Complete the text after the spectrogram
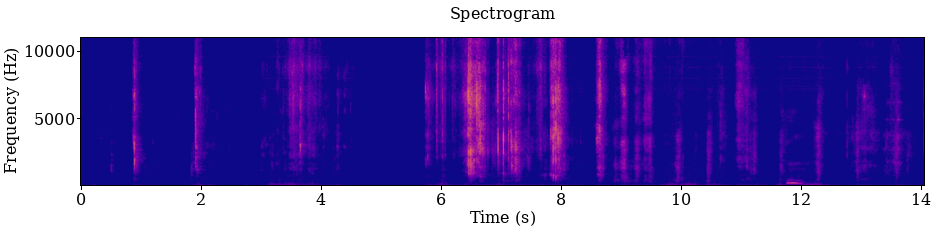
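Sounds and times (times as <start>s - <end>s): crunchy chewing: 3.0s - 4.5s, 5.8s - 14.0s.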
